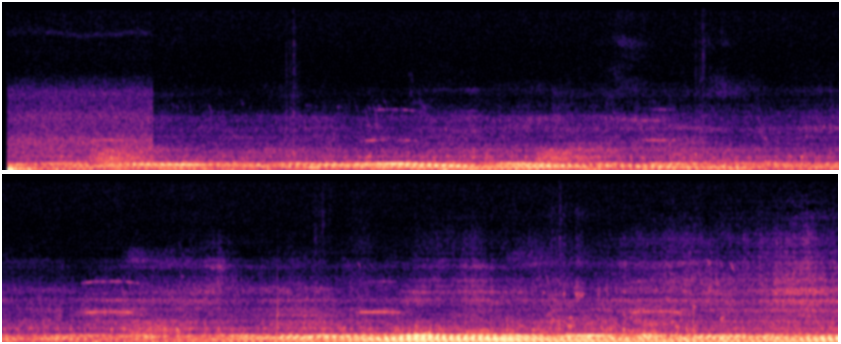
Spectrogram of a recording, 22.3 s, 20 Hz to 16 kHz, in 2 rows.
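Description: A steam-hauled train, a BR Standard Class 9F 2-10-0 locomotive with coaches, approaches slowly at low speed. It makes a steady drone that grows louder about two-thirds of the way through as it nears.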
